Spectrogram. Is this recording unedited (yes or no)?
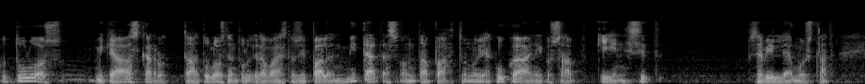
yes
